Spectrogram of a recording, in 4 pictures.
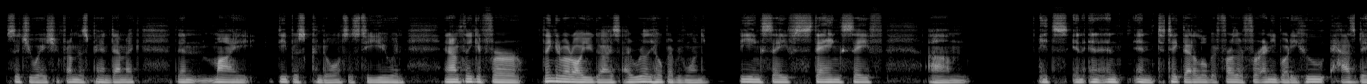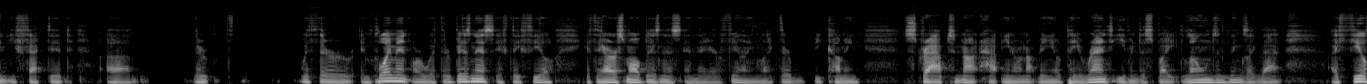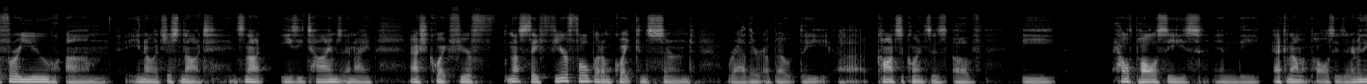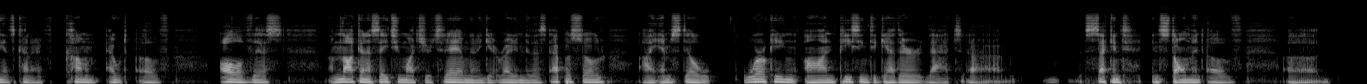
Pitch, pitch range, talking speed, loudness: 105 Hz, 95-110 Hz, 185 wpm, -29 LUFS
